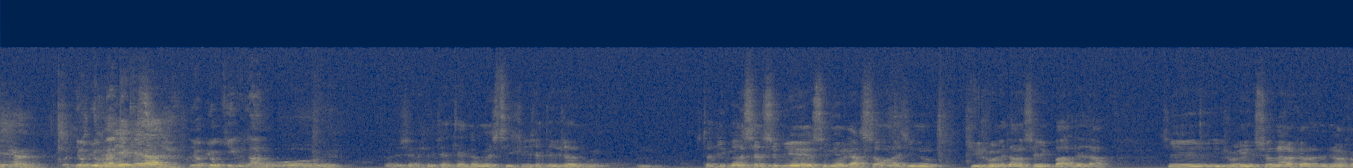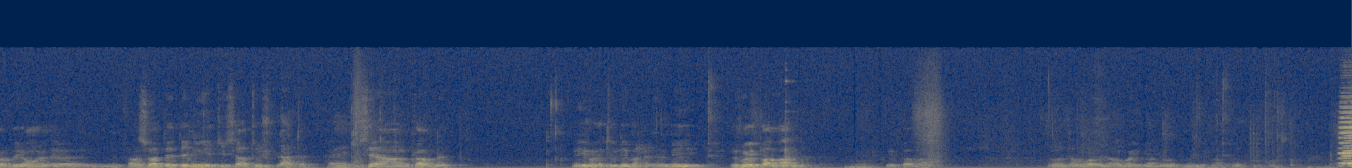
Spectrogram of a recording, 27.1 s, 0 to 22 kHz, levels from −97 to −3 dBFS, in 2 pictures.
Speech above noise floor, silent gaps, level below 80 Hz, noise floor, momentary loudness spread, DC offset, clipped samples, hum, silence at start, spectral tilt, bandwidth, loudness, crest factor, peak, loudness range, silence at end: 24 dB; none; -64 dBFS; -61 dBFS; 18 LU; under 0.1%; under 0.1%; none; 0 s; -5 dB/octave; 16 kHz; -37 LUFS; 24 dB; -14 dBFS; 10 LU; 0 s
